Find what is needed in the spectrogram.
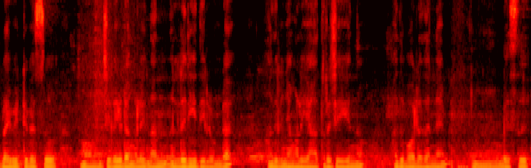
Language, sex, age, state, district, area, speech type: Malayalam, female, 45-60, Kerala, Alappuzha, rural, spontaneous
